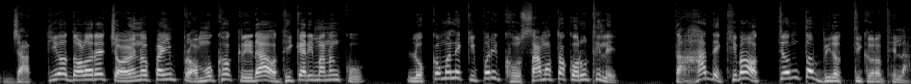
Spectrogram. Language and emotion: Odia, disgusted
